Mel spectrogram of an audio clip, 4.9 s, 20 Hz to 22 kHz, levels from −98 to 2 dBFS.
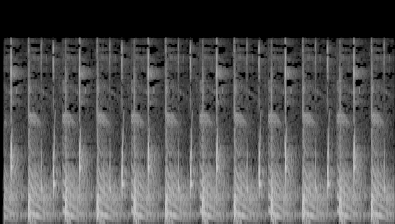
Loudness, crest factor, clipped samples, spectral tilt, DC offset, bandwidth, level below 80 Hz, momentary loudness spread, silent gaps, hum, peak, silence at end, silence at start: -24 LUFS; 20 dB; under 0.1%; -4 dB/octave; under 0.1%; 11 kHz; -48 dBFS; 3 LU; none; none; -4 dBFS; 0 s; 0.05 s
